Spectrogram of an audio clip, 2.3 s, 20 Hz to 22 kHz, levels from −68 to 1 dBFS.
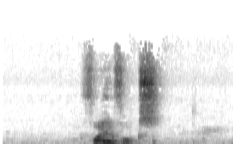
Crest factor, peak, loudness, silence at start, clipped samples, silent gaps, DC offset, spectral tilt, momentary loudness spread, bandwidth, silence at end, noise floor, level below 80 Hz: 20 dB; 0 dBFS; -15 LUFS; 0.8 s; under 0.1%; none; under 0.1%; -2.5 dB/octave; 8 LU; 17 kHz; 0.7 s; -47 dBFS; -58 dBFS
